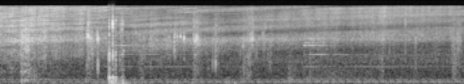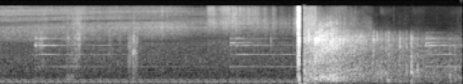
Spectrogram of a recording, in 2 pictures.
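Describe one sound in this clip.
Firecrackers pop and crackle repeatedly at a distance.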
